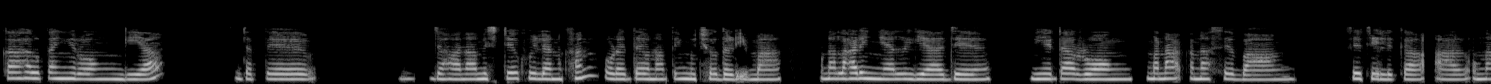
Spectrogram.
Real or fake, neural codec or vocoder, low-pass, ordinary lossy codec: fake; codec, 16 kHz, 16 kbps, FreqCodec, smaller model; 7.2 kHz; MP3, 24 kbps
